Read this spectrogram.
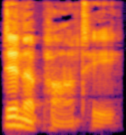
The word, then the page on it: dinner party: British English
